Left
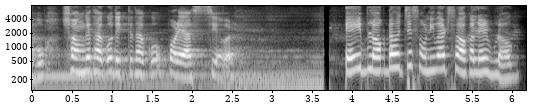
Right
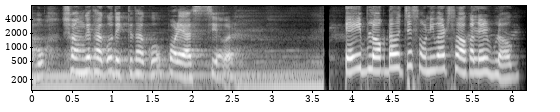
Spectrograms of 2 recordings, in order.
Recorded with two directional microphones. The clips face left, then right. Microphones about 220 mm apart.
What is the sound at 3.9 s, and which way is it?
A woman's voice, 45° right (ahead or behind).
